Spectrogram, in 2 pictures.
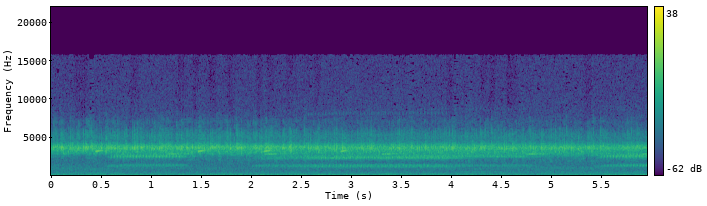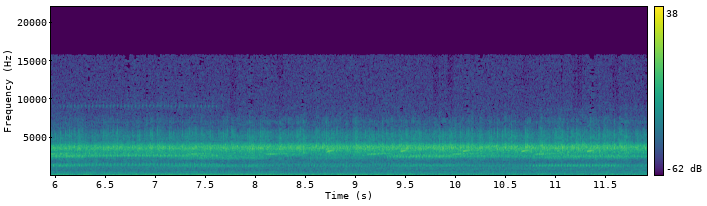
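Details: Tree frogs calling at night in the backwoods of North Carolina: a dense, unbroken high trilling chorus, with lower drawn-out calls of about a second each repeating over and under it, and a faint low hum beneath.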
